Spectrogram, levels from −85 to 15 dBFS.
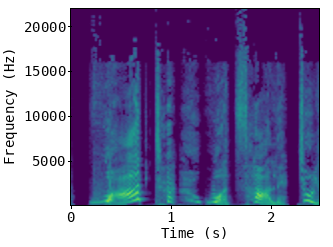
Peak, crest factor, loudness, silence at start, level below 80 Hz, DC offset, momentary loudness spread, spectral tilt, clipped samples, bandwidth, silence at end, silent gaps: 0 dBFS; 16 dB; -16 LUFS; 0.2 s; -50 dBFS; under 0.1%; 14 LU; -1.5 dB/octave; under 0.1%; over 20 kHz; 0 s; 2.17-2.25 s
